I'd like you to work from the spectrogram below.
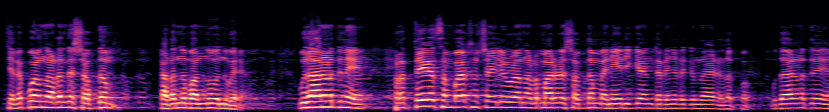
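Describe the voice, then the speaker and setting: A man's voice: on the high side, fairly bright tone. A man performing a stage mimicry show, explaining and introducing each impression. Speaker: mimicry artist. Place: community gathering stage. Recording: echoey hall reverb.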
